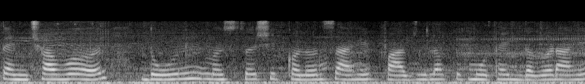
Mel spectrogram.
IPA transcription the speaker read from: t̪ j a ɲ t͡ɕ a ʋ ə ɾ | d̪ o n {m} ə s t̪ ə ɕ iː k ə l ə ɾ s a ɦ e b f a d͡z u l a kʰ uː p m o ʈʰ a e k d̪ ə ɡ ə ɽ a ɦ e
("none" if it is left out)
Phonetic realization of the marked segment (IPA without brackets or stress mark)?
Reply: m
